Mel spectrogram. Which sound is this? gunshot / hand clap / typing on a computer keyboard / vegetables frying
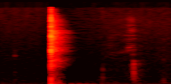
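hand clap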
